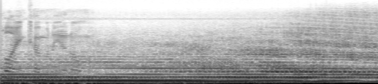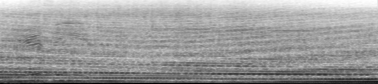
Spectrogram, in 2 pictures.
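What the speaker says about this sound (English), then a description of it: "Sound like an airplane coming in on me." A propeller airplane drones loudly overhead at a fishing spot, a steady strong engine roar with rising and falling pitch that swells and holds throughout.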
